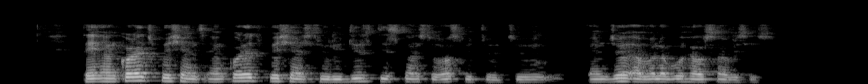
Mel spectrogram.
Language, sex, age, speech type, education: Nigerian Pidgin, male, 30-45, spontaneous, tertiary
